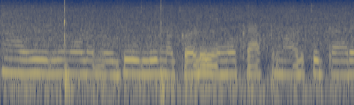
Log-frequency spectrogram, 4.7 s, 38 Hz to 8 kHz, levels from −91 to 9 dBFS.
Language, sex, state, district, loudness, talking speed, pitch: Kannada, female, Karnataka, Chamarajanagar, -27 LUFS, 100 wpm, 185 Hz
